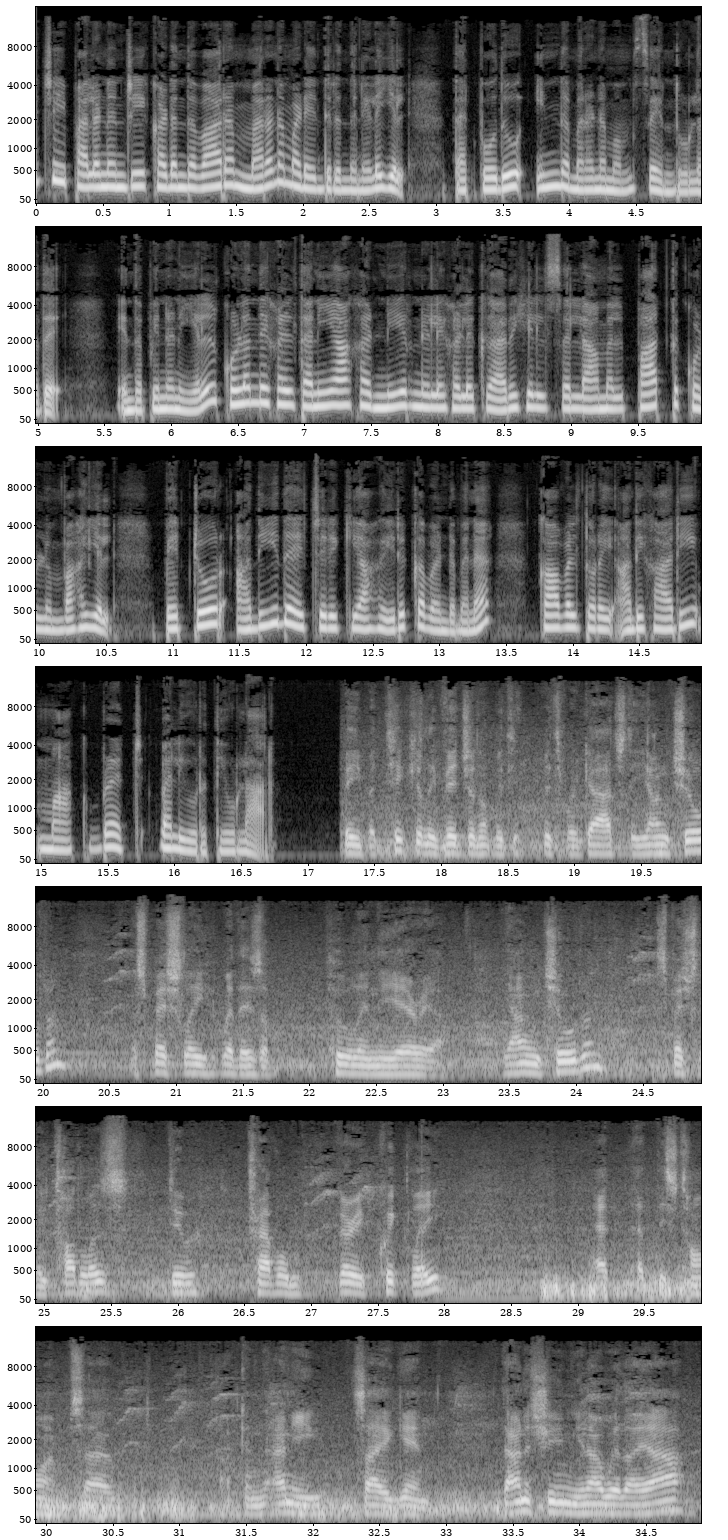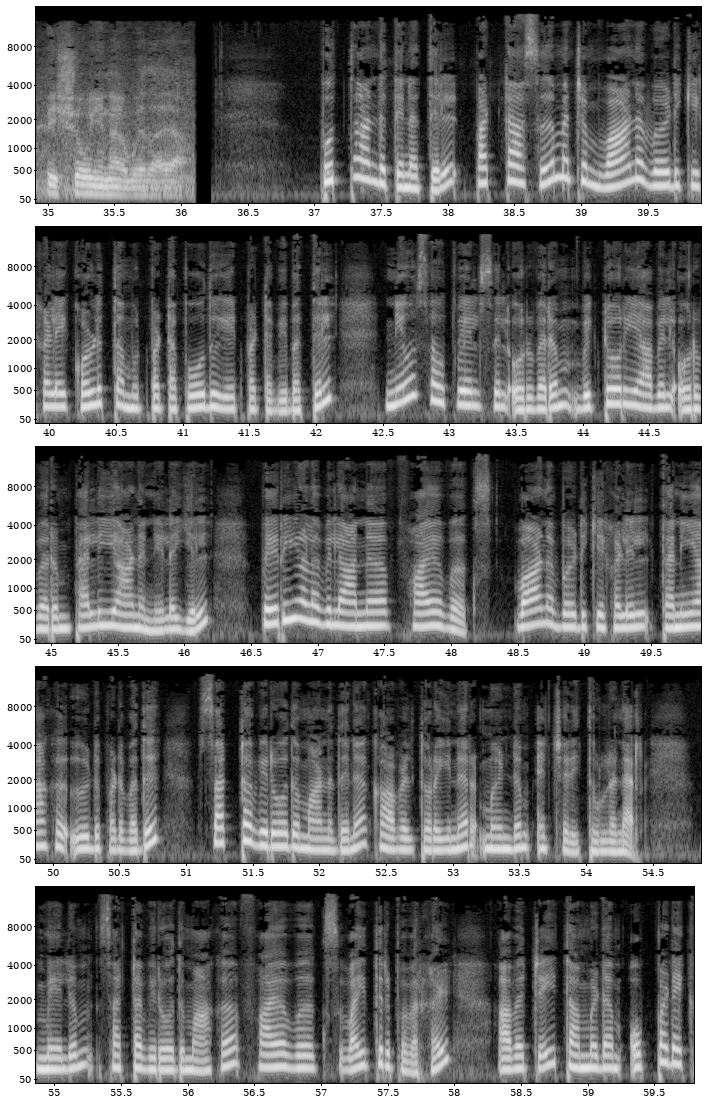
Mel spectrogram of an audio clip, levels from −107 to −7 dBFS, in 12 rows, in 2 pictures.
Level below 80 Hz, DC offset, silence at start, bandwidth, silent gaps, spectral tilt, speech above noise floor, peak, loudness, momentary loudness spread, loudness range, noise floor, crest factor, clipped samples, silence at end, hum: -52 dBFS; under 0.1%; 0 s; 14 kHz; 36.12-36.23 s; -6.5 dB/octave; 37 dB; -10 dBFS; -26 LUFS; 7 LU; 3 LU; -63 dBFS; 16 dB; under 0.1%; 0 s; none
